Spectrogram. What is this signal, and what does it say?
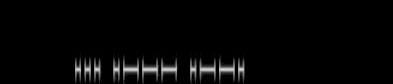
Morse code, heard as a keyed tone, about 25 wpm, 700 Hz. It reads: SJP
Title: USA Call Sign Postfixes - 3 Letters 25wpm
